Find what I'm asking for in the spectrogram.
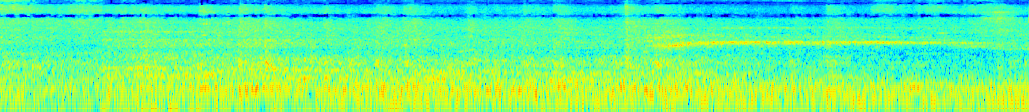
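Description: A passenger train pulls into a station with a steady, loud rumble of rolling wheels, and a thin metallic wheel squeal rises partway through, with no talking.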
